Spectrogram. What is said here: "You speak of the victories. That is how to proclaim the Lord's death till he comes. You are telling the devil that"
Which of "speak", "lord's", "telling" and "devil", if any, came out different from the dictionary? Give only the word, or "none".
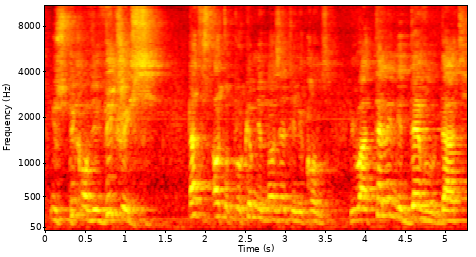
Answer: lord's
